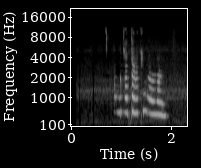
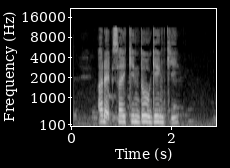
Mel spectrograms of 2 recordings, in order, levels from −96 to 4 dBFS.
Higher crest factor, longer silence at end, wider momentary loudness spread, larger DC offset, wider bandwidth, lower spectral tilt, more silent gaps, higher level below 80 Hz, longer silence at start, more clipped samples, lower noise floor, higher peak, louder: about the same, 20 dB vs 16 dB; second, 0.4 s vs 0.75 s; about the same, 12 LU vs 10 LU; neither; about the same, 11.5 kHz vs 11.5 kHz; second, -1.5 dB/octave vs -4.5 dB/octave; neither; second, under -90 dBFS vs -56 dBFS; first, 0.85 s vs 0.55 s; neither; first, -69 dBFS vs -53 dBFS; second, -18 dBFS vs -8 dBFS; second, -36 LUFS vs -23 LUFS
